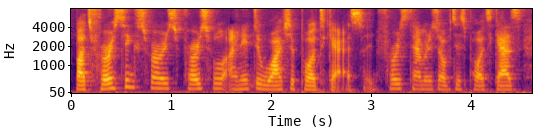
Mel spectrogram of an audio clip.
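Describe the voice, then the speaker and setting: In a relaxed, casual teaching vlog, a man whose first language is Turkish explains his learning routine in English. He repeats and rephrases each point two or three ways as he works out how to say it. His fairly high-pitched voice stays friendly and unhurried.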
